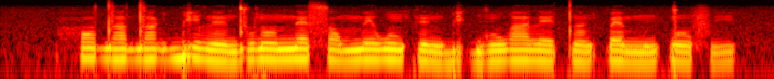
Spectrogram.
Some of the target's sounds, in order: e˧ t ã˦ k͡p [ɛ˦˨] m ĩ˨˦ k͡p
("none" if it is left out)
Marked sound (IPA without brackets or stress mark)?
ɛ˦˨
